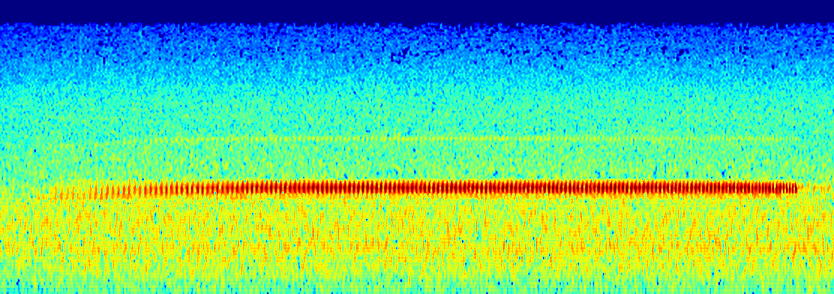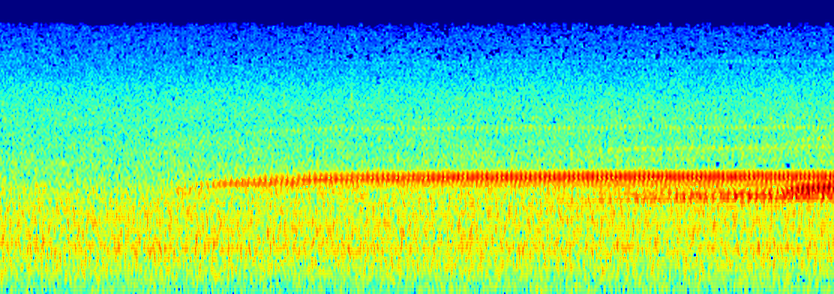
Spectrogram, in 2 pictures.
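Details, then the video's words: American toad: a long steady high musical trill lasting about eight seconds, then after a short pause another trill begins slightly higher and holds, with a second overlapping caller; soft background hiss. "American toad (Bufo americanus)"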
